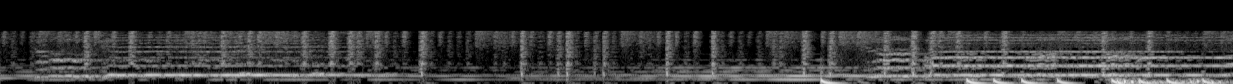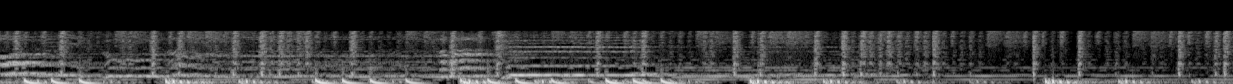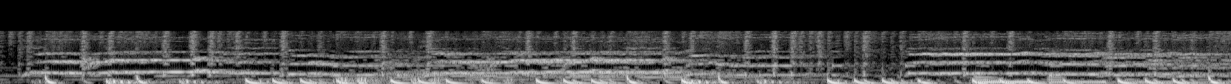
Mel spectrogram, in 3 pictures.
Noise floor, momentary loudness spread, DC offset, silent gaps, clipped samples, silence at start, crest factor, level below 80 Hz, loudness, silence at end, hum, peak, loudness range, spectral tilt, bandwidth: -37 dBFS; 14 LU; under 0.1%; none; under 0.1%; 0 s; 16 dB; -22 dBFS; -18 LUFS; 0 s; none; 0 dBFS; 9 LU; -8.5 dB/octave; 5 kHz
